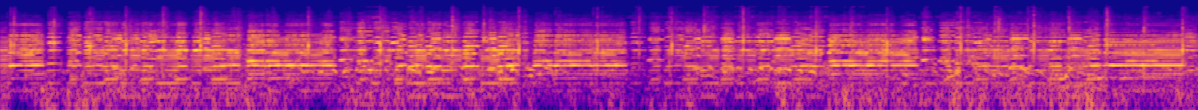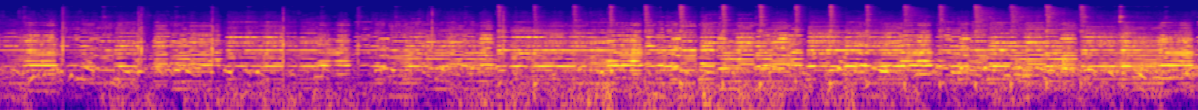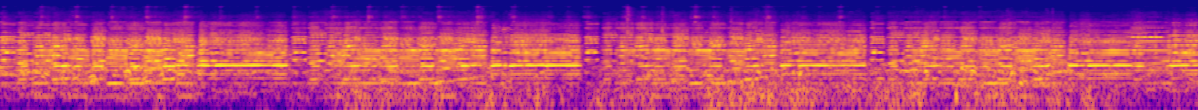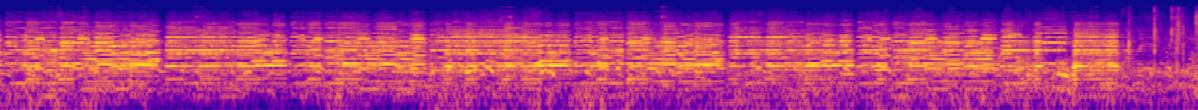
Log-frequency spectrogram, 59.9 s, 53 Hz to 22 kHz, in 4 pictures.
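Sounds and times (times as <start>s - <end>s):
button accordion playing tune: 0.0s - 59.8s.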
